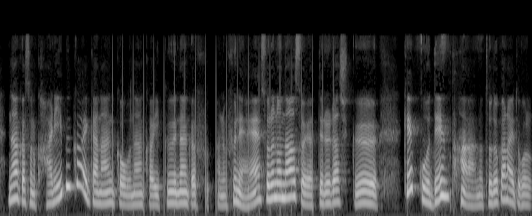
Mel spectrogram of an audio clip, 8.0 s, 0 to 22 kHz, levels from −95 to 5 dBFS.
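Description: A speech recording with a steady train of clicks ticking over it from 1.69 s to 5.02 s, about twenty near-identical pops at a regular 6.3 per second, peaking around 10 dB above the speech and audible in pauses, likely interference from nearby equipment or a faulty connection or power supply.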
